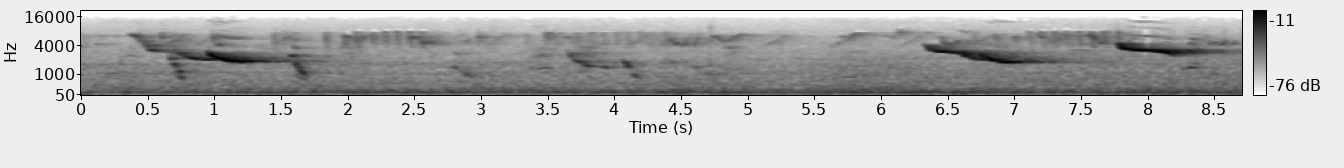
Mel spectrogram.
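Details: A female monkey with a baby gives high, thin alarm screams that slide steeply downward in short bursts with quieter gaps, when threatened by another monkey she usually flees, over a low background hiss.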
